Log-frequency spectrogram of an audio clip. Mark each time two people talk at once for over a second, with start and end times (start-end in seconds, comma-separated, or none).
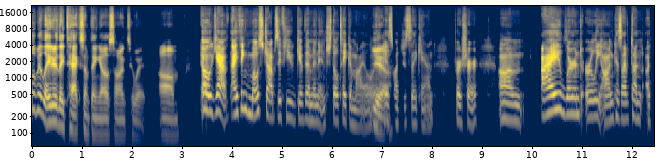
none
